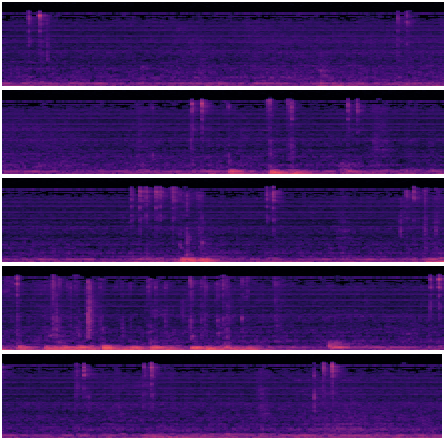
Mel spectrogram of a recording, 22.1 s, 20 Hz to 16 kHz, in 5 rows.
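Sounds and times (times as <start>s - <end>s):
computer mouse clicks: 0.2s - 0.6s, 3.9s - 4.2s, 6.3s - 8.3s, 10.1s - 11.7s, 12.8s - 16.1s, 17.5s - 17.8s, 18.4s - 19.3s, 20.7s - 21.2s
keyboard keystrokes: 6.3s - 8.1s, 10.1s - 11.6s, 12.8s - 15.9s.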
